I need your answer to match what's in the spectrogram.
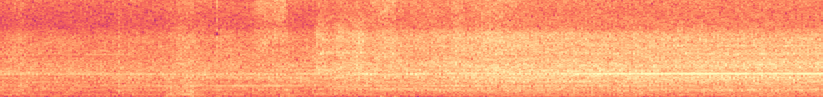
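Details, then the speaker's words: Replacement Asus fan fitted to a Zotac graphics card that had a noisy fan, running at high speed: steady airy rush with faint thin tone, still loud but even, no rattle or grinding. "that's still pretty loud [Music] but not as long as it was before"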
